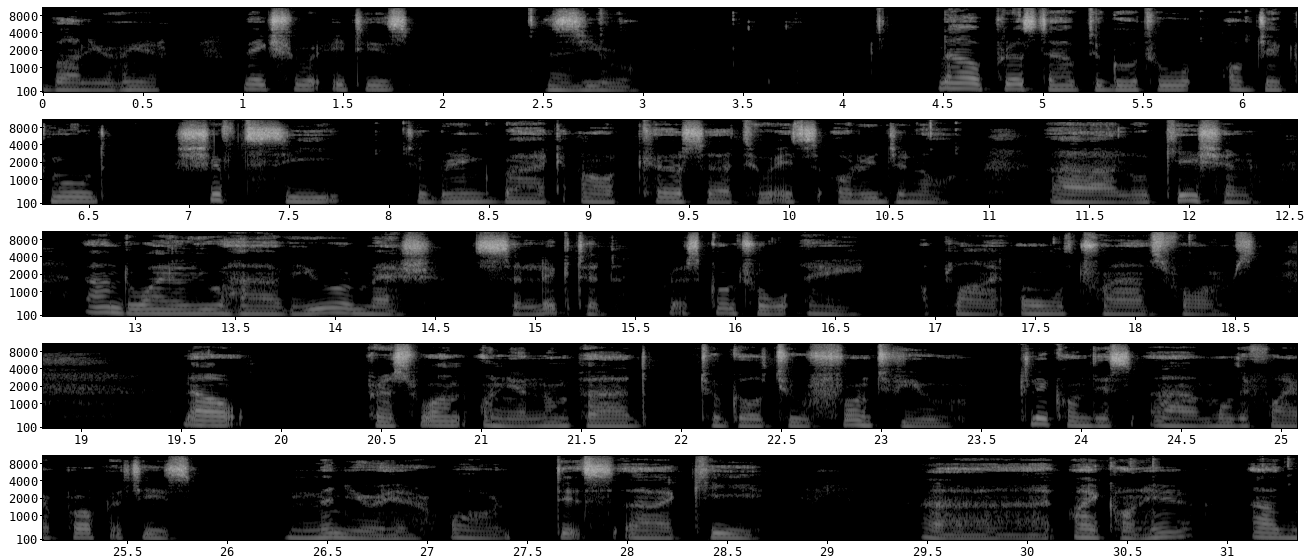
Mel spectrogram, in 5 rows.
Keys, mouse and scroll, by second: 4.0 n, 5.1 Tab, 5.5 scroll down 4, 6.0 middle click, 6.6 scroll down 1, 7.7 shift+c, 8.2-18.5 shift+middle drag, 18.5 ctrl+a, 20.7 KP_1.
